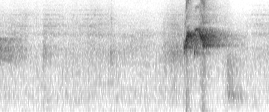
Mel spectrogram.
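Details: Chinese hwamei singing in Japan: after a faint warbling passage, one sudden loud, bright whistled phrase rings out and fades.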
